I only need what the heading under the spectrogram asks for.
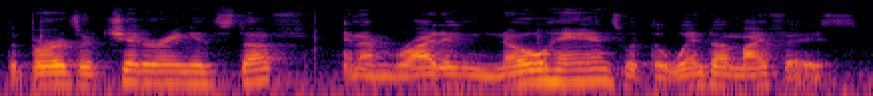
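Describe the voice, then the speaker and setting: A man with a medium-pitched voice reads a story aloud as an amateur narrator. The telling is first-person and folksy, recorded with a little noise underneath. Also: normal speed, creaky, a little mellow. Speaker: amateur audiobook reader.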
